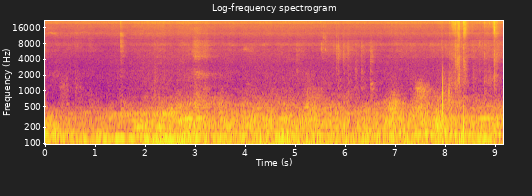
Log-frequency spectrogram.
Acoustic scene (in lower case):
elevator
